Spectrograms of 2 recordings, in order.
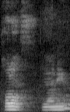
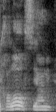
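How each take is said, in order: First: Slow, softer, let it go with a sigh; resigned sigh. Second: Said in the usual way. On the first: Real, not acted. To viewers whose families feud, resigned and slow. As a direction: give up on it gently, slowly.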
